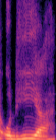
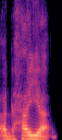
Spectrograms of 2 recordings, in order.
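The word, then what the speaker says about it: أضحية: Jadi istilah udhiyah itu dalam bahasa Arab lebih masyhur dibacanya udhiyah, tidak adhaya atau idhiyah, tidak, tapi udhiyah.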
